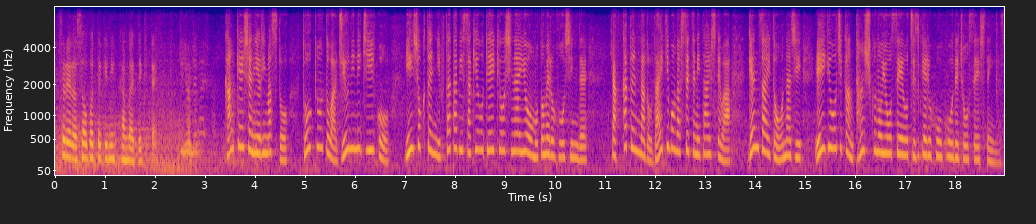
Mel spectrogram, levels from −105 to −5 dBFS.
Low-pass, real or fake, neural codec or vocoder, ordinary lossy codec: 7.2 kHz; fake; codec, 16 kHz, 0.9 kbps, LongCat-Audio-Codec; Opus, 32 kbps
